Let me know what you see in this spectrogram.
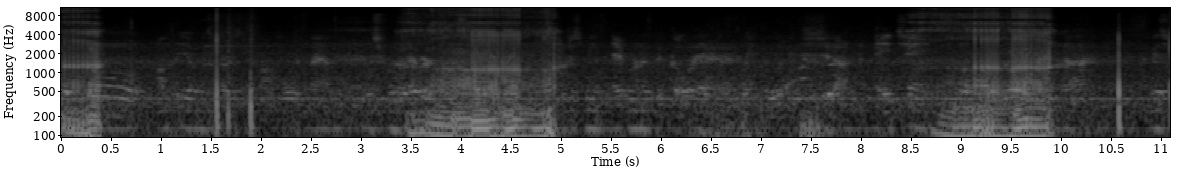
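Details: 12-year-old Latino lying on his back with his mouth open, recorded by his younger sister: loud, rough, rattling snores on inward breaths over steady room noise and faint background talk.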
